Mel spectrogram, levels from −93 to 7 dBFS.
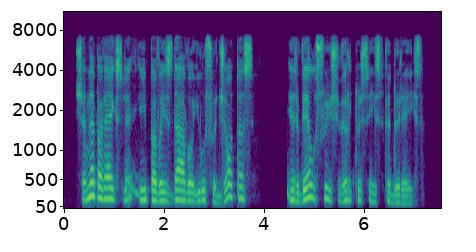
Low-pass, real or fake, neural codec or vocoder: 7.2 kHz; fake; codec, 16 kHz, 8 kbps, FunCodec, trained on LibriTTS, 25 frames a second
